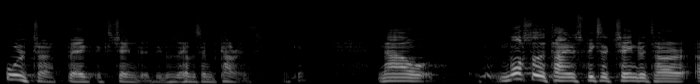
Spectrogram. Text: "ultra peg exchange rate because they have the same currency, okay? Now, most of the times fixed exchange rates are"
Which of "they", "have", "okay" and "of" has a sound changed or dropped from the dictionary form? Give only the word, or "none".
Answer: none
